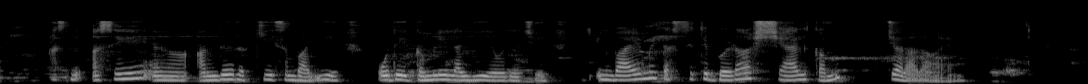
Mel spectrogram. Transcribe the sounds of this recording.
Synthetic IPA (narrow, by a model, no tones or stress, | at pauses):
ɐsẽ | ɐ̃nd̪əɾːəkʰːiesɐ̃mbʱaːlḭeoːd̪eɡɐmlelaːieoːd̪et͡ʃḛekɪ̃nʋaːjəɾmẽɳʈɐst̪et̪ebəɽaʃɛːlkɐmt͡ʃɐla̰ːd̪a̰ːḛ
